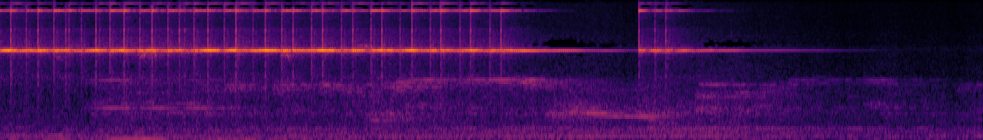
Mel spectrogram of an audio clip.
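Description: Altar bell shaken rapidly, giving a continuous bright ringing for about five seconds that dies away, then a second short shake about six and a half seconds in. This is the ringing that marks the elevation of the chalice at the consecration.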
